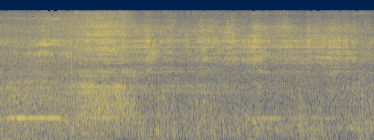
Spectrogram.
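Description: Steam train coaches rolling along the track with a steady rumble, the wheels squealing briefly on the curve near the start and again about five seconds in.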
